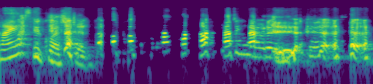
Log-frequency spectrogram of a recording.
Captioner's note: laughter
